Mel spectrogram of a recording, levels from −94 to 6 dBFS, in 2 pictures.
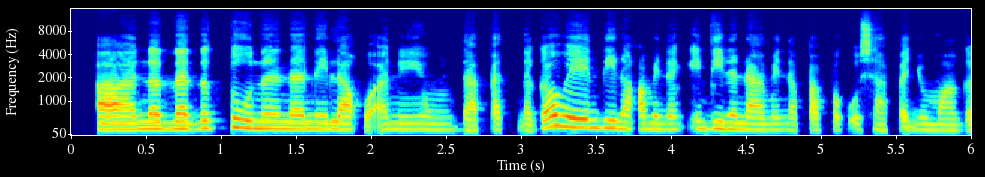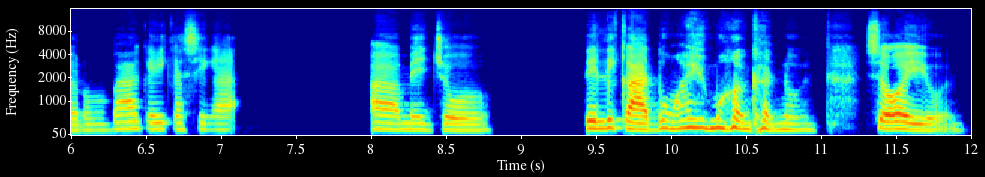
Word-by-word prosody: ah, 185 0 +2
na 205 -1 +1
na 205 +1 +2
natunan 220 0 0
na 195 -1 -1
nila 190 -2 -2
kung - - -6
ano 185 0 -8
yung 185 -1 -9
dapat 160 0 -7
na 160 -1 -10
gawin, 255 -5 +4
hindi 225 -2 -1
na 200 - -3
kami 185 0 -5
nag 180 - -9
hindi 205 -1 -4
na 190 - -2
namin 175 -1 -5
napapag-usapan 170 0 -9
yung 170 - -7
mga 165 0 -7
gano'ng 165 0 -11
bagay 195 +1 -2
kasi 185 -1 -8
nga, 180 0 -6 0.9
ah, 190 -2 +2
medyo 175 -2 -3 0.6
delikado 215 -2 +6
nga 230 - +4
yung 230 -2 +5
mga 225 - +5 0.2
gano'n. 180 0 -5 0.3
So, 205 -4 +5
ayun. 190 -2 +4
185 Hz, 175 wpm, -23 LUFS, 175-205 Hz, 0.9 s, delikado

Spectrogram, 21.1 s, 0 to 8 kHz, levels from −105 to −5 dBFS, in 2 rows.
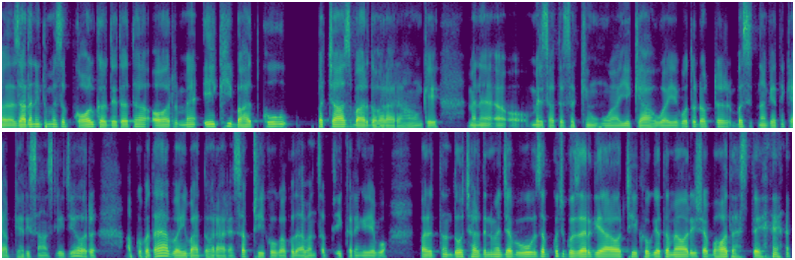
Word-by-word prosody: ज़्यादा 115 +4 +5
नहीं 135 - 0
तो 130 - -4
मैं 130 0 -2
सब 130 0 -3
कॉल 115 +4 +4
कर 115 -2 +4
देता 115 +2 +3
था 135 -1 +1 0.2
और 115 +2 +1
मैं 125 +3 -2 0.2
1 135 -1 -1
ही 155 - 0
बात 115 +1 +1
को 135 +1 +1 0.6
50 125 -1 +4
बार 110 -1 +5
दोहरा 100 -2 0
रहा 90 -1 -6
हूँ 95 +2 -7
कि 100 0 0 0.4
मैंने 105 +1 -2
अ, - - -3
ओ - - -9
मेरे 115 -2 0
साथ 100 -1 -4
ऐसा 100 +2 -4
क्यों 110 -2 -5
हुआ? 100 -1 -4
ये 105 +1 -1
क्या 100 -2 +1
हुआ? 95 0 -2
ये 100 0 -2
वो 115 - 0
तो 140 - -3
डॉक्टर 120 +1 -2
बस 120 -1 +1
इतना 105 -2 -5
कहते 105 +5 -5
हैं - - -12
कि - - -4
आप - - -4
गहरी 100 +2 -7
साँस - - -7
लीजिए 100 -1 -5
और - - +1 0.5
आपको - - -6
पता 105 +7 +2
है 170 - +7
आप 165 - +2 0.2
बात 95 -1 +1
दोहरा 95 0 -3
रहे 90 - -3
हैं, - - -6
सब 125 +7 -2
ठीक 115 -2 -3
होगा 95 0 0
खुदावन 100 -1 0
सब 105 - -4
ठीक 105 -1 -7
करेंगे 95 0 -5
ये 95 - -1
वो, 90 - -5 0.4
पर 110 - +3
इतना 110 +4 -3
2-4 125 0 +3
दिन 120 +1 -3
में 130 - +1
जब 120 -1 +4
वो 125 +1 +3
सब 135 -1 0
कुछ 150 -2 -1
गुज़र 120 +1 +6
गया 115 -1 +6
और 115 0 +4
ठीक 120 -1 -2
हो 110 - +4
गया 115 +1 +4
तो 125 - +6
मैं 120 0 +3
और 115 -1 +5
ईशा 115 +1 +1
बहुत 115 +2 +4
हँसते 100 0 +1 0.2
हैं 120 -5 -1
115 Hz, 240 wpm, -27 LUFS, 100-120 Hz, 0.6 s, है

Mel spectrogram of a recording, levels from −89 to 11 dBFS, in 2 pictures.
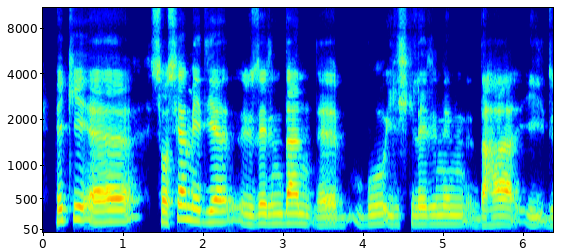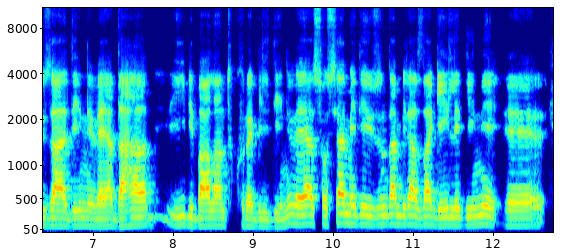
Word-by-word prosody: Peki, 175 +3 -1
eee, 85 - +4 0.2
sosyal 200 +6 +3
medya 160 -3 +2
üzerinden, 140 -2 +1
eee, 115 - -1
bu 135 - -6
ilişkilerinin 130 -2 -5
daha 125 +2 +2
iyi 115 -2 -10
düzeldiğini 110 -1 +1
veya 105 0 +2
daha 120 - +2 0.2
iyi 120 +1 -8
bir 120 - -5
bağlantı 110 0 +2
kurabildiğini 105 +3 -5
veya 130 0 +4
sosyal 135 +2 +1
medya 135 -1 -2
yüzünden 130 +2 -1
biraz 130 -2 0
daha 125 0 +4
gerilediğini, 120 +2 -2
eee, 110 0 -2
125 Hz, 120 wpm, -24 LUFS, 110-135 Hz, 0.2 s, eee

